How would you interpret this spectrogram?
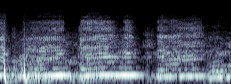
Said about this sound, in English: Engines revving, vehicles spinning, rubber burning, fireworks exploding.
